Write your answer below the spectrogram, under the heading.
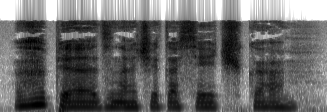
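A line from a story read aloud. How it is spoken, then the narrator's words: Disappointed sigh. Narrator (Russian): разочарованно вздохнул Ларри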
